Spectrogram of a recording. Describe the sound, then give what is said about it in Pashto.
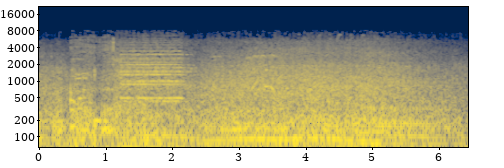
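Dense crowd and traffic din fills a busy vehicle station in Kabul's old city bazaar, where buses and cars leave for Logar. The roar is continuous, with a sustained car horn blast early on and voices mixed into the noise. “دلته لمړی د کابل په زوړ ښار شور بازار او یا تخت پل کې سره چوک ته سیرمه د لوګر په لور د موټرو اډو ته ځو چې د خلکو ګڼه ګوڼه شور او زوږ اورېدل کېږي.”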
